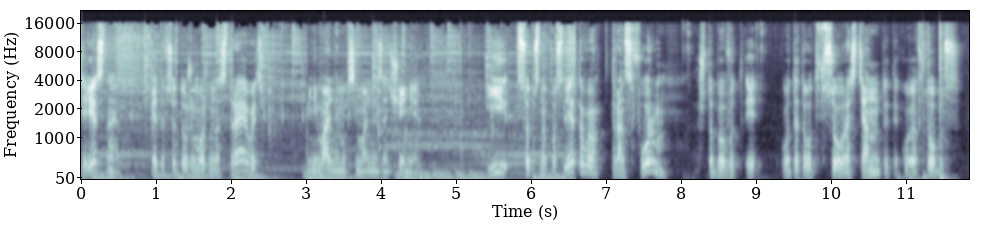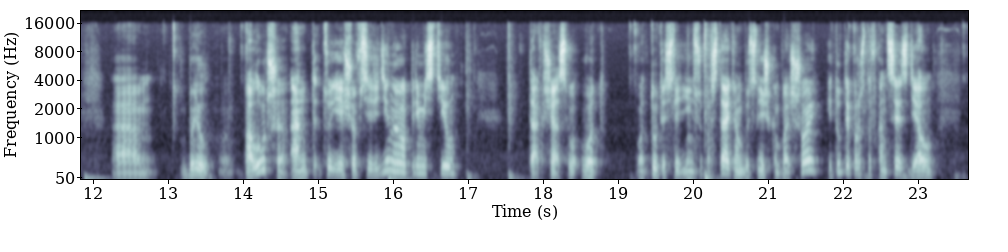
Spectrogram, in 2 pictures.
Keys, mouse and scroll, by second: 3.8 ctrl+z, 8.0-9.1 drag, 16.5-19.2 ctrl+drag, 16.9 ctrl+z, 19.2-20.5 middle drag, 21.1 middle click, 22.0-23.5 ctrl+drag, 22.2 ctrl+z, 23.5-23.6 alt+middle drag.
